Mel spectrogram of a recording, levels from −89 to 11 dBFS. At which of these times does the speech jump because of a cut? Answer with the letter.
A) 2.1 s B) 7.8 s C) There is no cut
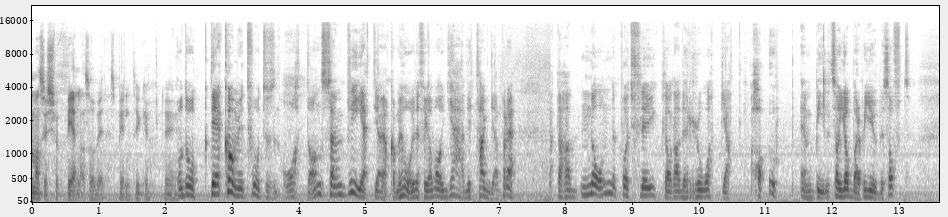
B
